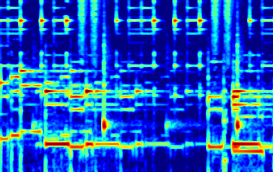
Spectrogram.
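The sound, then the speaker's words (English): A phone rings with a quick, bright electronic melody of tones that step up and down in pitch, as an outgoing call is placed to a 日米 (Nichibei) instructor, playing clearly on its own with no voices. “I'll just make some phone calls to some 日米 teachers.”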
